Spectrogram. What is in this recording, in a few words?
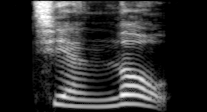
"简陋", Chinese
